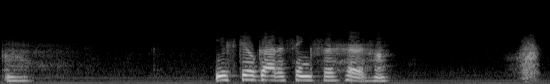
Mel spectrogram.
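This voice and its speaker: Husky, slow-talking, defiant dame. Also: female voice, on the low side, fairly even intonation, heavily acted. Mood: sly, cool. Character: jaded, defiant, frank woman with tough edge. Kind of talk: old radio drama acting. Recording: muffled, narrow-band old radio broadcast.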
